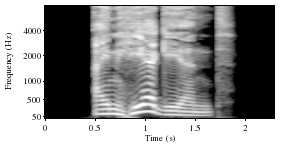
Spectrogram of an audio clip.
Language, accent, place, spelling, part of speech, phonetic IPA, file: German, Germany, Berlin, einhergehend, verb, [aɪ̯nˈhɛɐ̯ˌɡeːənt], De-einhergehend.ogg
- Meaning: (verb) present participle of einhergehen; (adjective) associated, accompanying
